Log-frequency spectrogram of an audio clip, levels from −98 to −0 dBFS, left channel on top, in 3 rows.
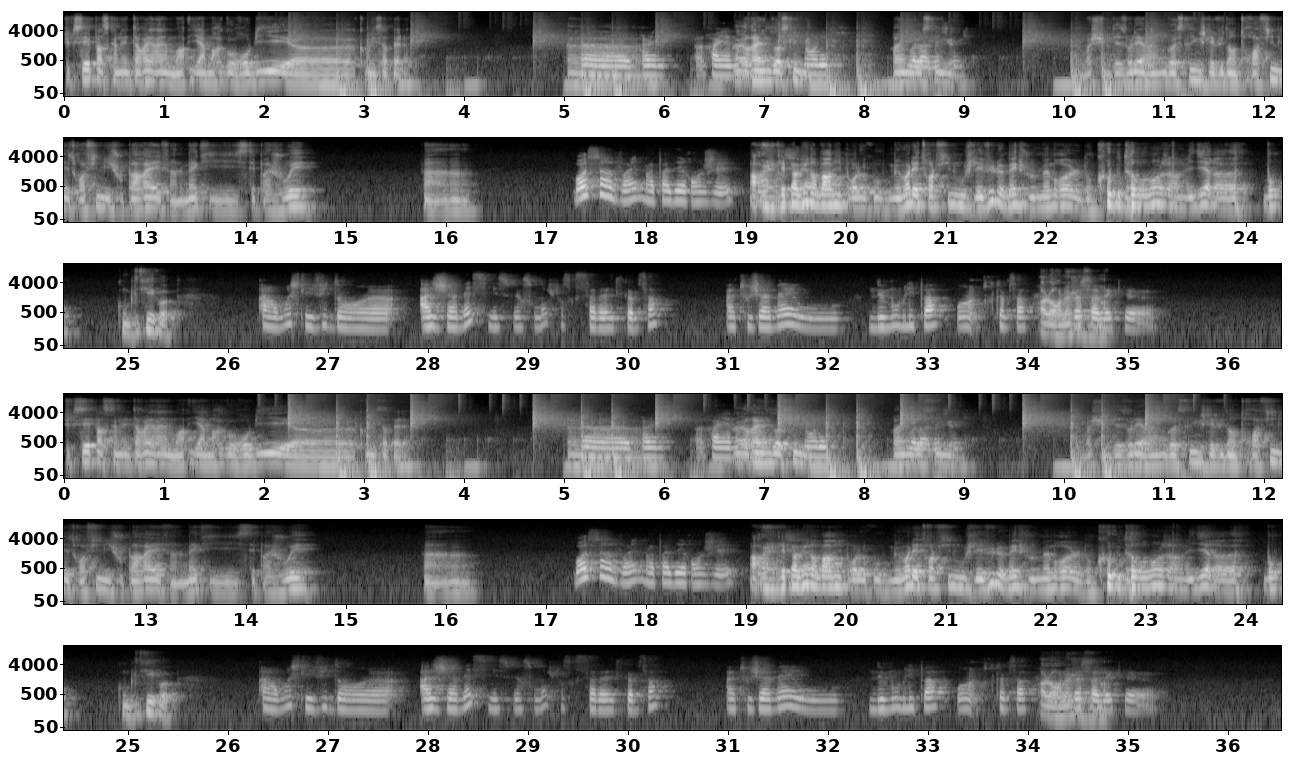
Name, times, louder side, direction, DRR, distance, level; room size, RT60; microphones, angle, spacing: voice 1, 0.0-3.5 5.0-5.8 6.7-7.5 8.3-8.9 10.1-14.6 15.8-16.2 19.0-24.4 24.9-25.4 34.1-34.8, left 2 dB, 75° left, 6 dB, 2.6 m, -28 dB
sound 1, 1.9-11.6, right 3 dB, 75° right, 3.0 m, -37 dB
voice 2, 5.2-6.0 6.3-7.0 7.4-7.6 8.4-9.0 17.3-19.2 19.5-19.9 26.3-27.6 27.9-30.3 31.0-32.1 32.4-34.0 34.4-35.3, left 3 dB, 45° left, 9 dB, 0.9 m, -29 dB
20.5 x 16.5 x 3.2 m, 0.34 s
head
